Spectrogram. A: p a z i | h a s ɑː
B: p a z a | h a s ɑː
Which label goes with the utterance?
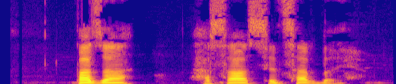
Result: B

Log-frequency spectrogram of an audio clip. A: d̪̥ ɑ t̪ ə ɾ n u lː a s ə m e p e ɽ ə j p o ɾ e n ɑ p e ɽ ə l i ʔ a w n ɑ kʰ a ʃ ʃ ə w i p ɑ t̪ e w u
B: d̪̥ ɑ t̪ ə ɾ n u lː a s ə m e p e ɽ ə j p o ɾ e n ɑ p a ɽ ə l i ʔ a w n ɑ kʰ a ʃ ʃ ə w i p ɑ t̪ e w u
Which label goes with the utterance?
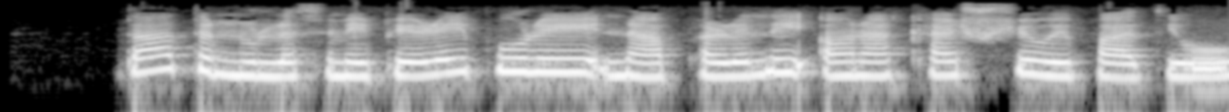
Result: B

